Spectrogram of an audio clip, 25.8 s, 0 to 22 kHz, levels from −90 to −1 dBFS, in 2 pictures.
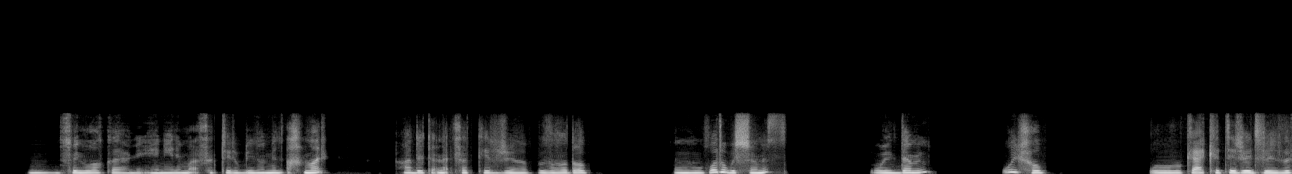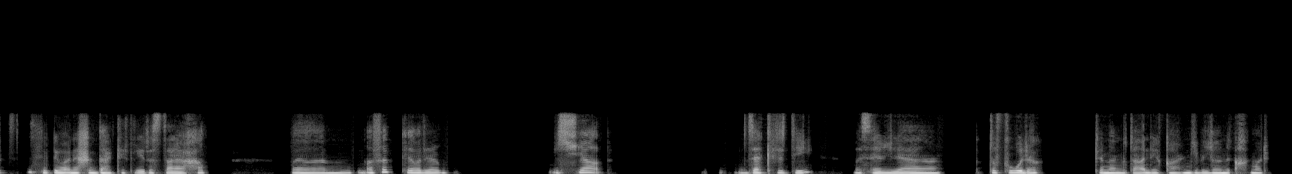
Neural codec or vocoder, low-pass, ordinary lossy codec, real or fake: codec, 16 kHz, 1 kbps, FunCodec, trained on LibriTTS, 50 frames a second; none; none; fake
